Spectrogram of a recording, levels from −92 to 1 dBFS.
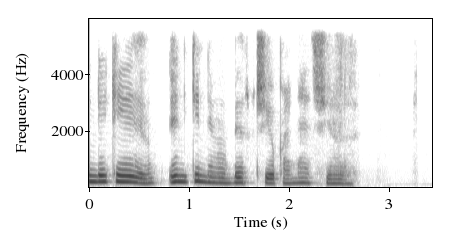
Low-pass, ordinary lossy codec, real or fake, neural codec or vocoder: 5.4 kHz; none; fake; autoencoder, 22.05 kHz, a latent of 192 numbers a frame, VITS, trained on one speaker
